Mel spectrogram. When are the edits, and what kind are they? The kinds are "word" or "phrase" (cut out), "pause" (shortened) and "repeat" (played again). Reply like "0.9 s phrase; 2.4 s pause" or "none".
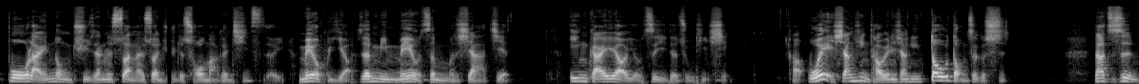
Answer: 2.9 s pause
